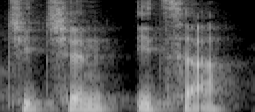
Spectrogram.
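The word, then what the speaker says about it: Chichén Itzá: Ich nehme noch Chichen Itza. Sehr schön. Das richtig ausgesprochen? Das hast du ziemlich gut ausgesprochen.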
